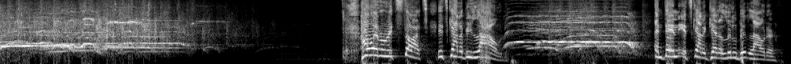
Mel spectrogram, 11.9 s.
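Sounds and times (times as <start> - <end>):
audience applause: 0.0 - 4.4, 7.8 - 9.8
speech: 5.8 - 7.7, 9.8 - 11.8.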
